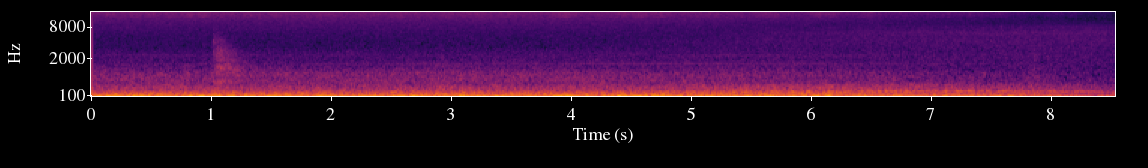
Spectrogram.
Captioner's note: muffled wind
